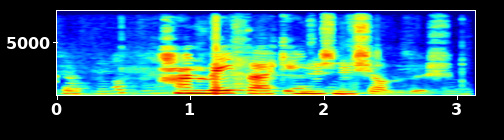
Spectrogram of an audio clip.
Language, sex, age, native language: Icelandic, female, 12, Icelandic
